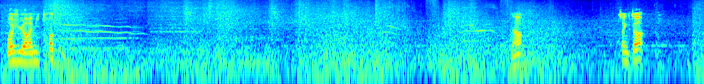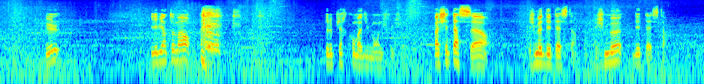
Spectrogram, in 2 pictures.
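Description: Heavy blows and blasts crash in a fight.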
